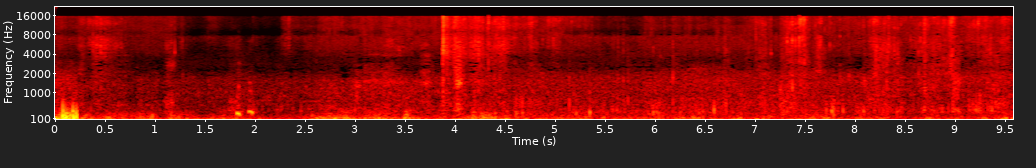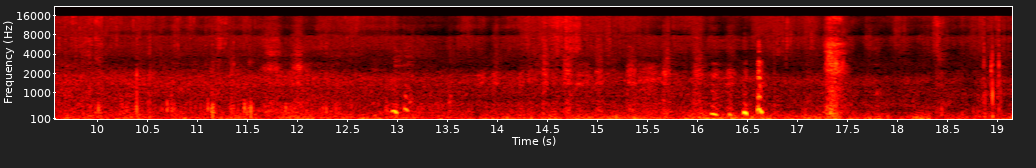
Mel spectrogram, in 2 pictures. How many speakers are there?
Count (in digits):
0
